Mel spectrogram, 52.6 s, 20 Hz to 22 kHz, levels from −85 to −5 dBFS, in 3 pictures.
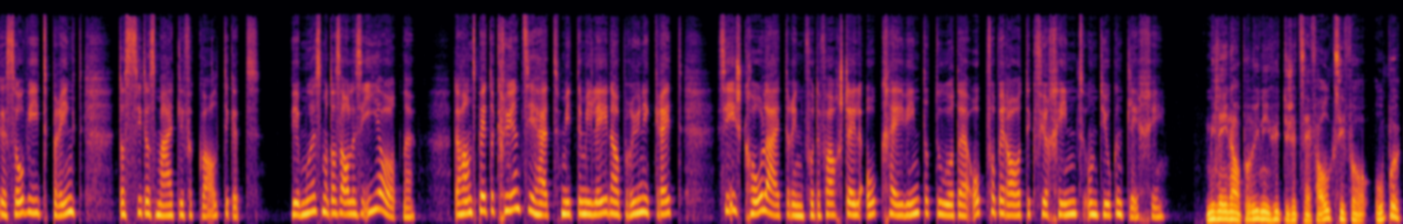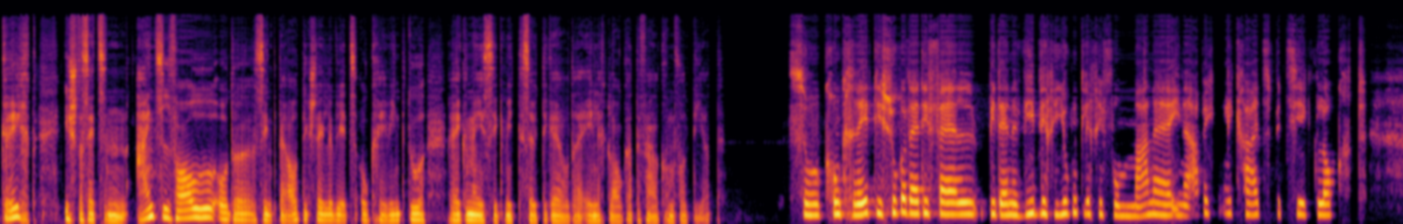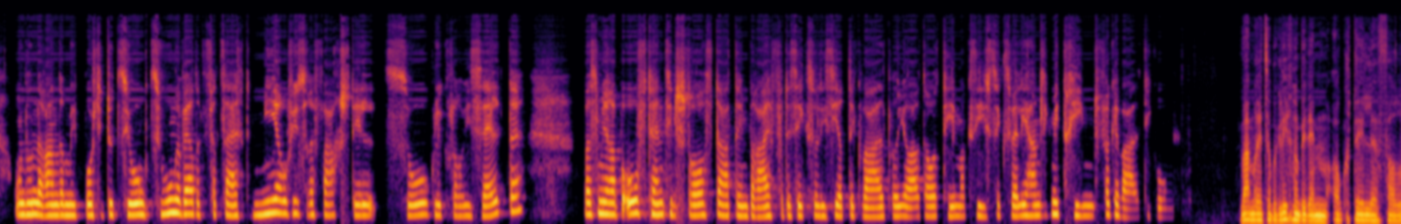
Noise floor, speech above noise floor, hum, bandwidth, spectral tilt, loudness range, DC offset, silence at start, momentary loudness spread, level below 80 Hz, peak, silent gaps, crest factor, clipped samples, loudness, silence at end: -72 dBFS; 53 dB; none; 17 kHz; -5.5 dB/octave; 5 LU; under 0.1%; 0 s; 11 LU; -50 dBFS; -2 dBFS; none; 16 dB; under 0.1%; -19 LUFS; 0 s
